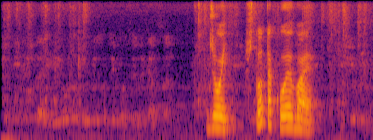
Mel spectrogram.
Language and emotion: Russian, neutral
